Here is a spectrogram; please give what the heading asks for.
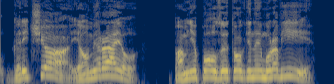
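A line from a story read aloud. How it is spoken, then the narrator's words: Screaming. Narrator (Russian): один парень завопил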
